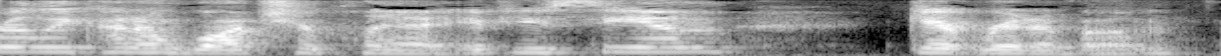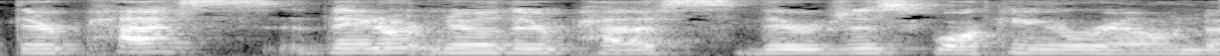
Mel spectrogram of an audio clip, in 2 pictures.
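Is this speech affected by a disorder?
No.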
